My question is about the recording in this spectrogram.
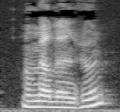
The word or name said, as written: Merdanson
